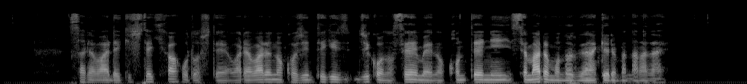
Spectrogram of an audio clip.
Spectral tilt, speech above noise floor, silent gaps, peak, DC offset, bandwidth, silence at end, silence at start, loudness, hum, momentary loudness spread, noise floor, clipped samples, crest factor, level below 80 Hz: -4 dB/octave; 33 dB; none; -6 dBFS; under 0.1%; 11.5 kHz; 0.8 s; 0.7 s; -31 LUFS; 50 Hz at -55 dBFS; 10 LU; -64 dBFS; under 0.1%; 26 dB; -58 dBFS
